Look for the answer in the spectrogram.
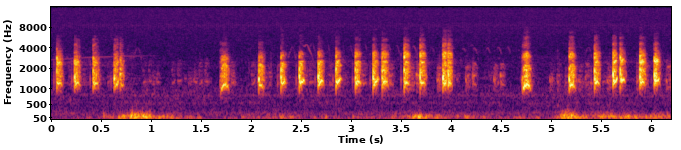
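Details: Northern black korhaan calling from a raised termite-mound-like perch, giving long fast series of harsh rattling croaks that break and restart, with low rumbling noise in the background.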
